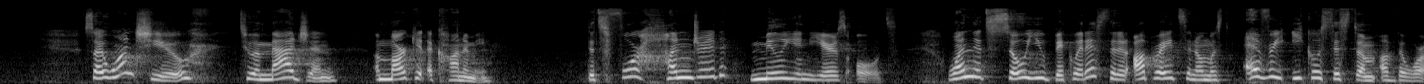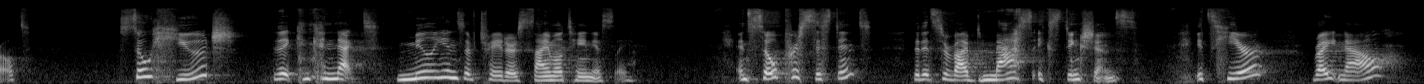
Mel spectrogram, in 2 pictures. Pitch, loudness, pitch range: 250 Hz, -19 LUFS, 210-300 Hz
